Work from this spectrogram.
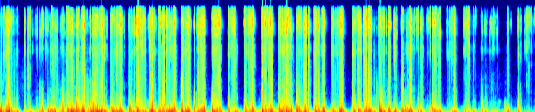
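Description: Long nails rapidly scratch and tap a large, hollow, clear glass rose-shaped wine bottle with a rose-textured base, apparently empty. The result is a dense run of quick, dry scrapes and clicks with heavy low thump and a thin bright hiss. Each touch dies away almost at once.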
